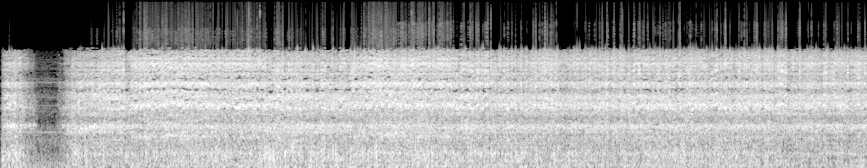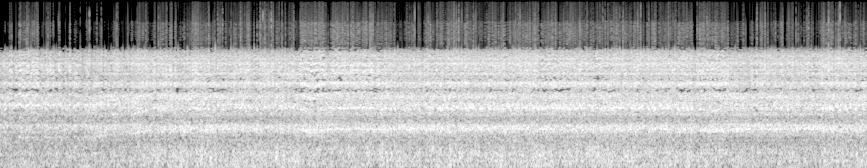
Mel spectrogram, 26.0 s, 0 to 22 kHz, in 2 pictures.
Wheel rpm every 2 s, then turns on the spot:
70, 160, 160, 160, 160, 160, 160, 190, 230, 230, 240, 230, 230.
none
